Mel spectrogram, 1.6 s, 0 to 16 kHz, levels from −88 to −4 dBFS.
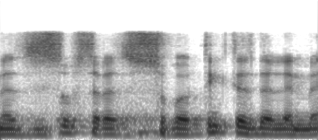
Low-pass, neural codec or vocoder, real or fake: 7.2 kHz; codec, 16 kHz, 0.8 kbps, ZipCodec; fake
